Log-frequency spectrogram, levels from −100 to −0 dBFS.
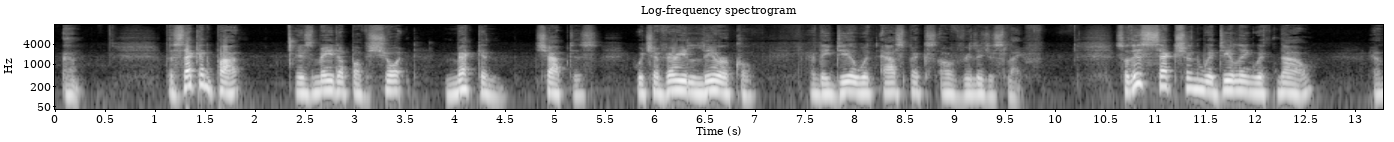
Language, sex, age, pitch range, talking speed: English, male, 50-69, 120-150 Hz, 135 wpm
